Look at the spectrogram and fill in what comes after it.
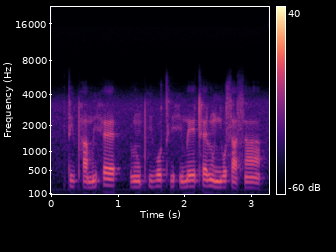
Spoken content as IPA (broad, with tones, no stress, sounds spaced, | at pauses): t i˨ pʰ a˨ m i˦ h ɛ˦ | l ũ˨ pʰ i˨ β o˦˨ tʰ i˨ h i˨ m eː˦ tʰ ɛ˦ l ũ˨ ɲ o˦ s a˨ s ã˦˨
